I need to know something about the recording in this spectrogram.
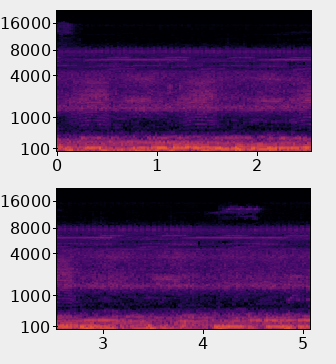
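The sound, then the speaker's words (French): A dense, steady chorus of frogs croaking at night, low throaty calls overlapping continuously with a faint higher buzzing texture above, filling the whole stretch with no voices. “Ce soir, les grenouilles gueulent encore.”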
